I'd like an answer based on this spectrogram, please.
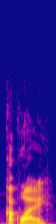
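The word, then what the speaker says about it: Cocuy: So it's called Kakwe.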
